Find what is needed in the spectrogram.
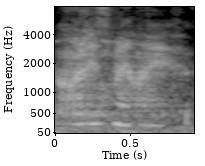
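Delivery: soft voiceless aside; whisper. Real, not acted. Covered in dog hair, whispering to herself. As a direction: mutter it under your breath.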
